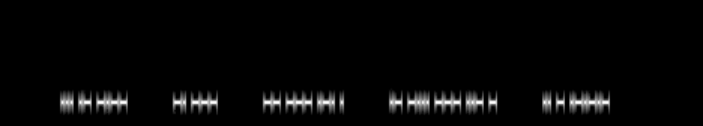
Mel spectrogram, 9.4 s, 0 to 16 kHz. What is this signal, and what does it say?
Morse code, heard as a keyed tone, about 40 wpm, 700 Hz. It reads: SAY NO MORE ABOUT IT.
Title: 3x Word-Spacing - Sentences from Top 200 Words - 40wpm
